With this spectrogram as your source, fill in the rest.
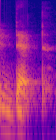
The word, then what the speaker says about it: debt: इसमें क्या है, बी को प्रोनाउंस नहीं किया जाता, बी is always kept silent, तो यहां इसे प्रोनाउंस करेंगे डेट।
